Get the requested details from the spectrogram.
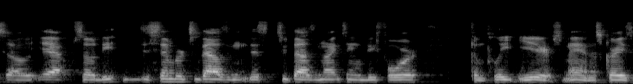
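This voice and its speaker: A man at a medium pitch and a moderate pace, in a monotone, flat intonation. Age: 20s. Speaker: former college quarterback and team chaplain. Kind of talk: casual interview. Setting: studio. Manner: hesitant, many fillers.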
